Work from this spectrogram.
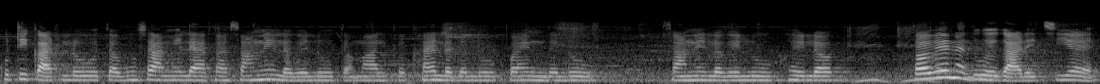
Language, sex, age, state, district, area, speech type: Maithili, female, 60+, Bihar, Supaul, urban, spontaneous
